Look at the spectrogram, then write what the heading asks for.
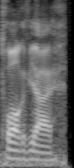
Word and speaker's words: Trois-Rivières: So, Saint-Jean-sur-Richelieu, Quebec, Canada, and I went to Académie Les Estacades in Trois-Rivières.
